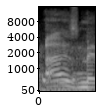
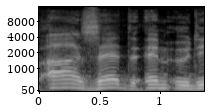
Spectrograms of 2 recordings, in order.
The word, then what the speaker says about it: AZmed: Avec ce soir Azmed avec nous, A-Z-M-E-D, est-ce que je prononce bien d'ailleurs? Julien, bonsoir. Bonsoir. Azmed, oui. AZmed ou Azmed, comme vous voulez.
